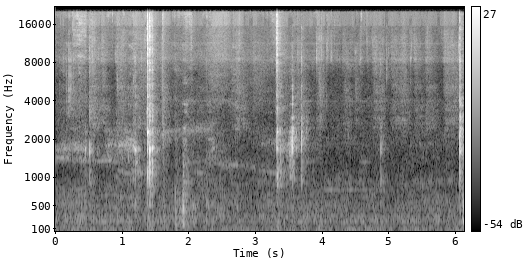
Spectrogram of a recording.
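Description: Spoon scraping and clinking against a baking dish while serving Mexican lasagna, a handful of scattered metallic taps and scrapes, soft and close, no talk.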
